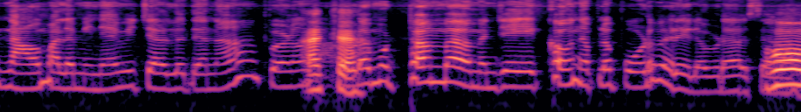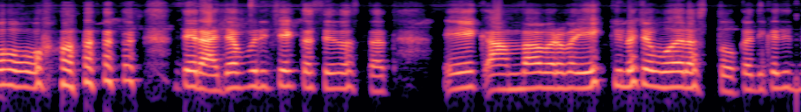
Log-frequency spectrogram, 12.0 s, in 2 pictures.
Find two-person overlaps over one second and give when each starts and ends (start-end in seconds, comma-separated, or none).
none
